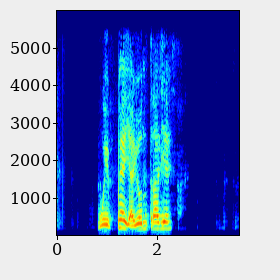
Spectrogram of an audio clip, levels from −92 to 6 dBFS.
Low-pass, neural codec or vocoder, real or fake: 5.4 kHz; none; real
